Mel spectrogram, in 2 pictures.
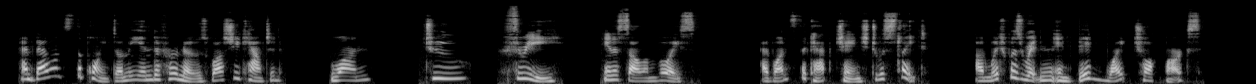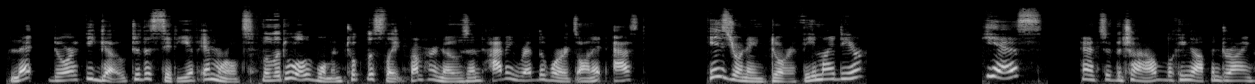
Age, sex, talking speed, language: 40-59, female, 185 wpm, English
